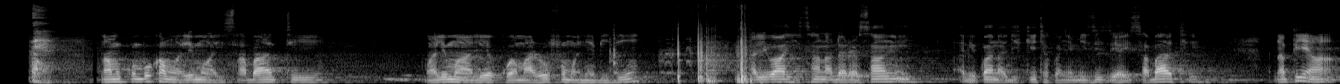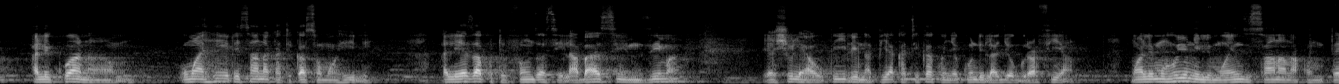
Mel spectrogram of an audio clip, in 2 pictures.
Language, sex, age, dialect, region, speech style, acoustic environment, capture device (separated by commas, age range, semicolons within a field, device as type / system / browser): Swahili, male, 18-24, Kenya - Mombasa, Kenya, focused, silence, mobile / Linux / Chrome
